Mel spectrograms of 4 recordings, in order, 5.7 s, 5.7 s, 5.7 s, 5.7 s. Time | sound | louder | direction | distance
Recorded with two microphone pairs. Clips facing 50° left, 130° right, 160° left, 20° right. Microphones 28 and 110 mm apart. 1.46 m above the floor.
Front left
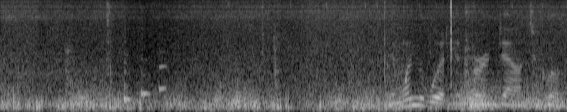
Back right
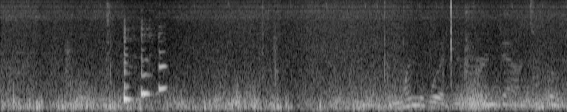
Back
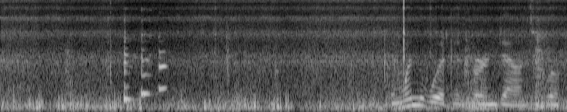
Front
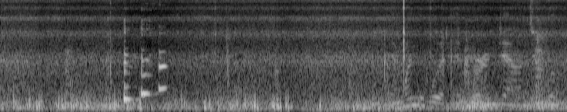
1.2 | laughter | back right 11 dB, front 2 dB | 105° right | ?
3.9 | a man speaking | front left 5 dB, back 13 dB | 110° left | ?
